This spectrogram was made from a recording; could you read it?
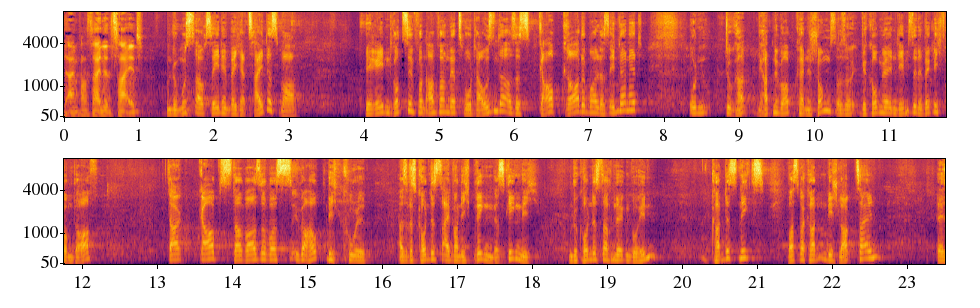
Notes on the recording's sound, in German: Die erste Unvernunft vor Live-Publikum. Sind nach Hofheim gefahren, wenn dort fand die BoFeWo2023 statt. Ein Auto voll mit Audioequipment, ein paar Ideen und vor Ort tolle Menschen und eine kleine Bühne. Und schon gibt es die erste Unvernunft Live vor Publikum.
